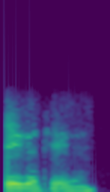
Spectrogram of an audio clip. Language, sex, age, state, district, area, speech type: Urdu, male, 18-30, Bihar, Purnia, rural, conversation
